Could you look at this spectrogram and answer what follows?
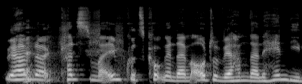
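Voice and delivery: butter up the driver; sugary friendly. Retold or imitated. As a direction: fake-friendly call to get the phone back. Suddenly very friendly phone call.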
